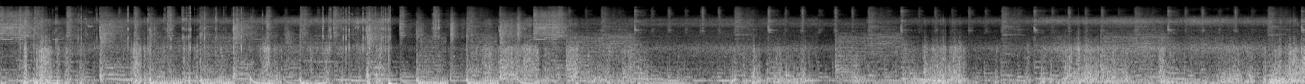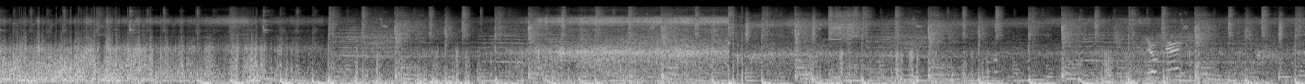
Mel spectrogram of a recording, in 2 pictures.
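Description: Storm surf crashing and churning with heavy wind noise, mixed with background music.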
